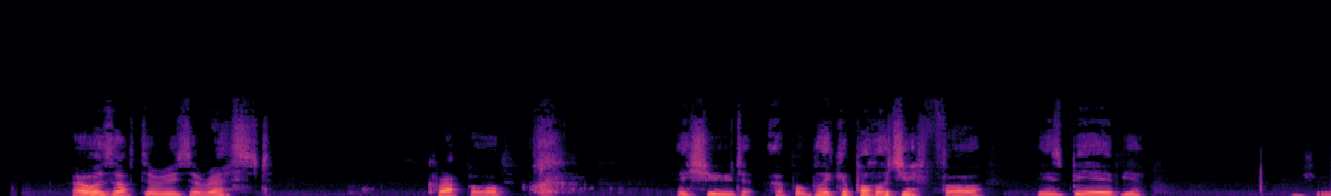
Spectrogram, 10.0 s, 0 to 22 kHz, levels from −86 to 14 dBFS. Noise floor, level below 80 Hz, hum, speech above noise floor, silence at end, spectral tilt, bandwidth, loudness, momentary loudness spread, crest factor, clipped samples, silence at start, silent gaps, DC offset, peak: -65 dBFS; -74 dBFS; none; 44 dB; 0 s; -6.5 dB/octave; 9.6 kHz; -22 LUFS; 15 LU; 20 dB; under 0.1%; 0.55 s; none; under 0.1%; -2 dBFS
